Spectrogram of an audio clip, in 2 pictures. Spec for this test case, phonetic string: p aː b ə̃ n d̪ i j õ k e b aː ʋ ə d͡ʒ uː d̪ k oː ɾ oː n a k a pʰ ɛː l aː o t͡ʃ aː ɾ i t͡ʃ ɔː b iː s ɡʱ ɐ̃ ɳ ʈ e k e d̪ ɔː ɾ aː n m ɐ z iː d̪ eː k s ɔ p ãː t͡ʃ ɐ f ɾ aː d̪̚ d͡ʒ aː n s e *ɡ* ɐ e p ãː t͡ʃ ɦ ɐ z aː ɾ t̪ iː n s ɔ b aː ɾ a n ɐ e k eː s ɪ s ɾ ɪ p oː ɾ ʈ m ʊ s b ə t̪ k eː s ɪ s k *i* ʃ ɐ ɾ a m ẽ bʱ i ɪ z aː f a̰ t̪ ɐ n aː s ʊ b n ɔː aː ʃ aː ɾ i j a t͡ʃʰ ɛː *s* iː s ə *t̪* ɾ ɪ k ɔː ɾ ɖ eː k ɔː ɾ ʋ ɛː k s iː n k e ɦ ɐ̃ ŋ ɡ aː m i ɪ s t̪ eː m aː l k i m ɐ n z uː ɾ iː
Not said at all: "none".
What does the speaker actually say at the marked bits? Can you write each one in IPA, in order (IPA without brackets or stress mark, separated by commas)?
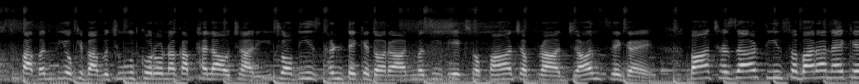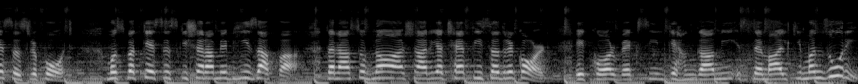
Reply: ɡ, i, f, d̪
